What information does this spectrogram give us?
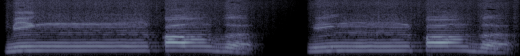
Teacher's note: nun kosong bertemu dengan huruf qf hukumnya ikhfa Hakiki wajib dibaca dengung dua harakat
